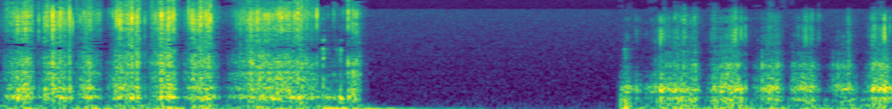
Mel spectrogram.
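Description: A metal-spiked derma roller is rolled over the black foam windscreen of a microphone, scratching the foam. Dense, rough, crackling rubs with a soft low-mid body come in quick uneven strokes, stop for about a second of near silence, then start again just as dense.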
